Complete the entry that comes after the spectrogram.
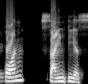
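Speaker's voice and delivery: कॉन्साइंटियस slowly, "kon-sine-tee-us"; mistaken reading. Shown as a demonstration. Teacher voices the students' likely mistake, कॉन्साइंटियस slowly as kon-sine-tee-us. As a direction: sound a hard t in कॉन्साइंटियस. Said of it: "इसको कॉन्साइंटियस नहीं पढ़ते".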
